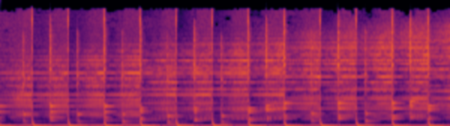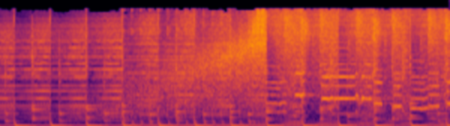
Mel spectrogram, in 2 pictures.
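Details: Driving electronic dance track with a regular thumping kick drum and a rising synth sweep; no animal voice is present.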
